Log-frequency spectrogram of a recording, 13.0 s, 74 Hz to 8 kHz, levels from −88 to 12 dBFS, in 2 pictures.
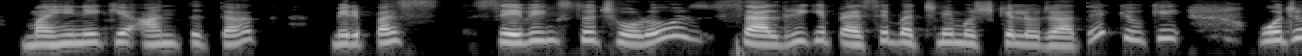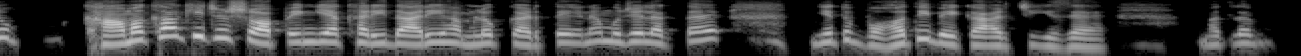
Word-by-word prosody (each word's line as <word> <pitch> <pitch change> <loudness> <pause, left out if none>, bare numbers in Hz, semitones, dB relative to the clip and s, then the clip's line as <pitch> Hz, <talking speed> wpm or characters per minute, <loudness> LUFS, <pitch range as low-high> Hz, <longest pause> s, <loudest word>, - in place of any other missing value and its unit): महीने 220 +4 0
के 250 +2 -2
अंत 215 -2 -3
तक 210 +8 -1 0.4
मेरे 215 0 +1
पास 240 +3 +1 0.3
सेविंग्स 265 +3 +2
तो 280 - 0
छोड़ो, 225 -5 -1 0.2
सैलरी 220 -4 +2
के 275 - -4
पैसे 215 +3 0
बचने 235 -1 -3
मुश्किल 220 -1 -4
हो 195 - -4
जाते 185 -2 -2
हैं - - -3
क्योंकि 325 +1 -6 0.4
वो 280 +2 +3
जो 345 - -1 0.4
खामखा 275 - +7
की 400 - +6
जो 345 -3 -1
शॉपिंग 240 -4 +4
या 250 - +5
खरीदारी 225 -1 +3
हम 230 -4 -4
लोग 220 0 -2
करते 205 +3 -1
हैं 225 - -9
ना, 250 - -7
मुझे 255 0 -1
लगता 230 +2 -3
है, 310 +2 0 0.5
ये 245 +2 -3
तो 295 - -6
बहुत 200 - -1
ही 320 - +2
बेकार 190 -5 0
चीज़ 175 -4 -9
है। 160 -2 -6 0.5
मतलब 220 +2 -11
225 Hz, 195 wpm, -22 LUFS, 205-255 Hz, 0.5 s, खामखा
